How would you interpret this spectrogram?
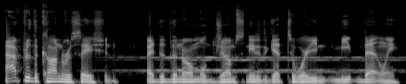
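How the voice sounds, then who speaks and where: A man's voice: lowish voice, fast talker, music in the background. A man livestreaming a dramatic reading of an amateur horror story. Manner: breaks off into amused asides.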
